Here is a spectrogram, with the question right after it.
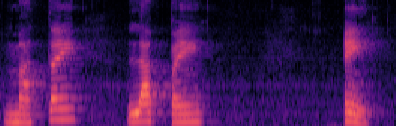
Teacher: Le in, c'est la version nasale du son est.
